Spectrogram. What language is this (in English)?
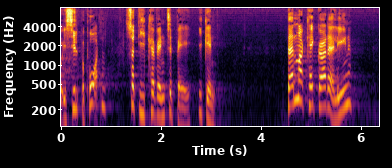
Danish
